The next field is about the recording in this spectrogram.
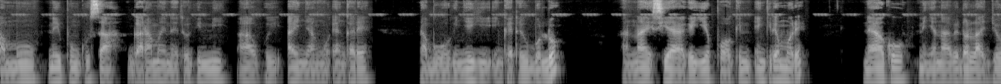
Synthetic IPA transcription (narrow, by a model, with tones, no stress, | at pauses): a˨mu˦ne˦i˦pu˨ŋku˦sa˨ɡa˨ɾa˦ma˦i˨ne˨to˨ki˦ni˦a˦˨ko˦i˦a˦i˨ɲa˨ŋu˨ʔɛ˨ŋɡa˦ɾɛ˦ | na˨bu˨ko˨ki˨ɲe˦ki˨ʔḭ˨ŋɡe˨te˦u˦bo˨lo˦ | a˨na˦i˨si˦a˨ja˨ke˦ɡe˦pɔ˨kɪ˦ne˦ŋɡi˦ɾe˦mo˨ɾe˦ | nɛ˨a˦ko˦nɪ˨ɲɛ˦na˨be˦dɔ˦la˨d͡ʒo˦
